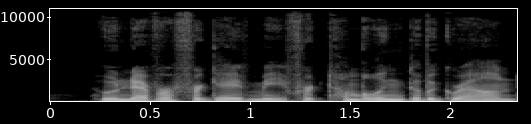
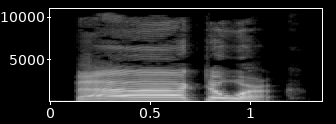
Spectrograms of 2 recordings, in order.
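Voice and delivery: very high, loud and stretched-out order; drawn-out shout; 11 dB louder, much slower than usual. A narrator's reading. Foreman orders workers back, drawn-out shout. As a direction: holler it, dragging the words out. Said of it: "he shouted".

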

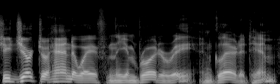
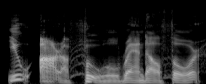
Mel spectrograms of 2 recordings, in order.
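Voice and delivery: exasperated scolding; slower than usual. A narrator's reading. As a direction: scold him slowly, leaning on the insult. Angry scolding, fist shaken.

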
